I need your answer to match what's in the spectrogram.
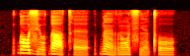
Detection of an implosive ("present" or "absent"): present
